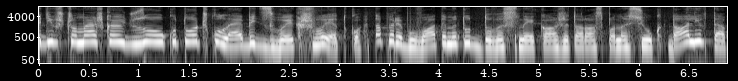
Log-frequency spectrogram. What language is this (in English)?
Ukrainian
